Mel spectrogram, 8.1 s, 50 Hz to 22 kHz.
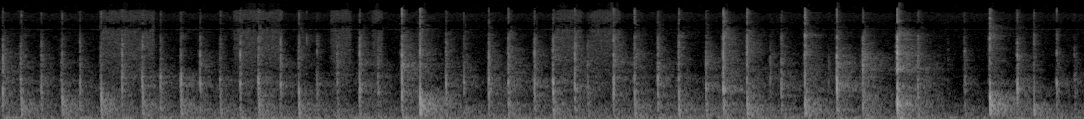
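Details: Manual chest percussion with cupped hands over the left lower lobe posterior segment, on a volunteer lying prone with a pillow under the chest, 90-second demonstration: rapid, steady hollow clapping on the back to loosen airway secretions.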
